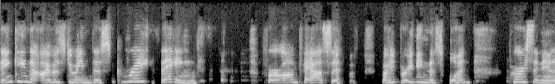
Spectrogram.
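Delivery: words broken up by laughs. Recalling bringing one person into on passive, laughing while talking. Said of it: "I'm sorry I'm laughing now".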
